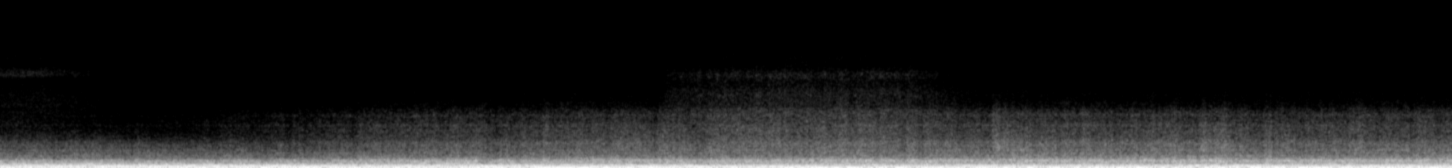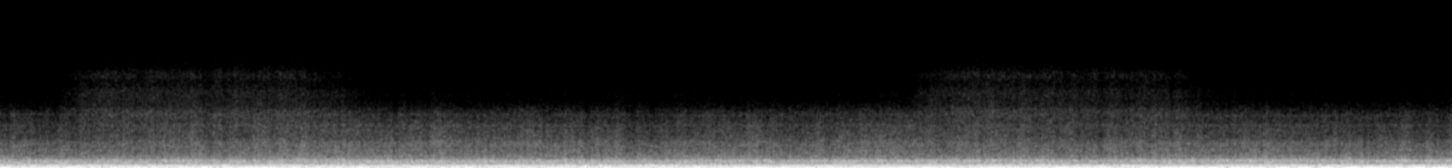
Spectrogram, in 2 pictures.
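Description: Electric cogwheel (rack) train running downhill through a tunnel: a steady, unbroken running noise of wheels and rack gear with a low hum from the drive.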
